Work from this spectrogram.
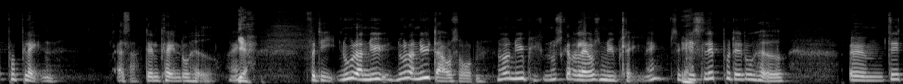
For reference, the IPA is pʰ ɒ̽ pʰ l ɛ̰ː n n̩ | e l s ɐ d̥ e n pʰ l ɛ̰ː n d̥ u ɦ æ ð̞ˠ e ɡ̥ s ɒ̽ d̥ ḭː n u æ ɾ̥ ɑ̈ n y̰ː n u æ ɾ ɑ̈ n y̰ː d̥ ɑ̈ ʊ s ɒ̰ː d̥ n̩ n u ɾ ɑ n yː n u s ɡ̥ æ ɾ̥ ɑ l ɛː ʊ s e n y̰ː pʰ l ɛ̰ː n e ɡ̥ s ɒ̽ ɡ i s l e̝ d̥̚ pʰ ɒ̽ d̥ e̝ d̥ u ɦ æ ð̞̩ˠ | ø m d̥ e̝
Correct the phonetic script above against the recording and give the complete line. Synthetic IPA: pʰ ɒ̽ pʰ l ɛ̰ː n n̩ | æ l s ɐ d̥ e n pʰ l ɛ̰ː n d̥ u ɦ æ ð̞ˠ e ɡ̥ f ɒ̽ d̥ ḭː n u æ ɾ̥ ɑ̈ n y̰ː n u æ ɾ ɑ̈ n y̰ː d̥ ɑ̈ ʊ s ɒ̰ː d̥ n̩ n u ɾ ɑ n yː n u s ɡ̥ æ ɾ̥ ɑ l ɛː ʊ s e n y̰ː pʰ l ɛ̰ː n e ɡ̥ s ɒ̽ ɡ i s l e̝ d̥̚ pʰ ɒ̽ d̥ e̝ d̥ u ɦ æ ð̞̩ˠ | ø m d̥ e̝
